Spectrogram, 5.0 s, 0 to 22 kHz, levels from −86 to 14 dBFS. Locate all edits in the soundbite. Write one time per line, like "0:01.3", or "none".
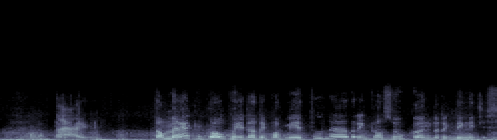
none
